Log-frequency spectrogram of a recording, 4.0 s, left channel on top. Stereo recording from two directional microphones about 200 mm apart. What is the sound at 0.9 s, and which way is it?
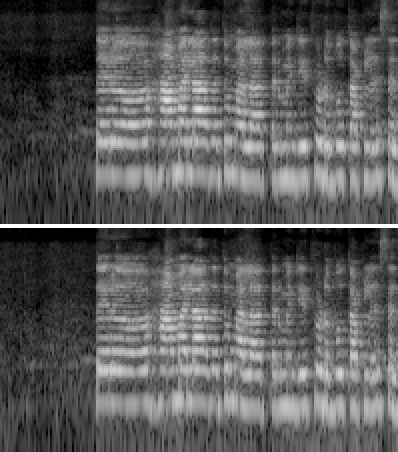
A woman's voice, centre (ahead or behind).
